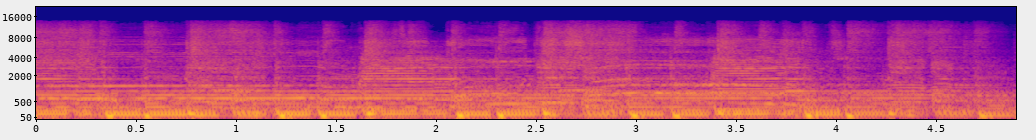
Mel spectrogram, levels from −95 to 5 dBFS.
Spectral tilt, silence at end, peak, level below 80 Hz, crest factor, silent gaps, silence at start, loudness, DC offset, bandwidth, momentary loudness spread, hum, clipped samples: -6 dB/octave; 0 s; -2 dBFS; -28 dBFS; 16 dB; none; 0 s; -19 LUFS; under 0.1%; 14 kHz; 5 LU; none; under 0.1%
